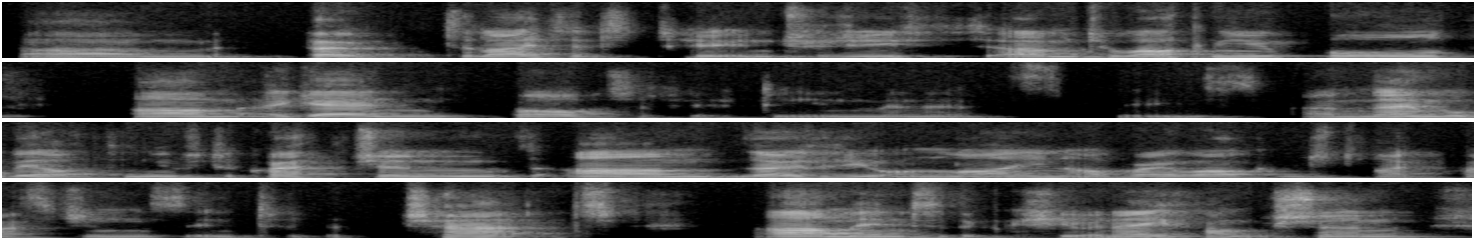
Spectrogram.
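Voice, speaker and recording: A man's voice: mid-range voice, moderate pace, dull audio. A man chairing a conference, introducing the next speaker politely with frequent ums.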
